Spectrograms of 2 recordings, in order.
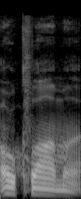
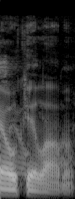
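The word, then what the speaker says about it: Oklama: from the desk of okay llama or oklahoma oh no that's pronounced i say okay llama for immediate release los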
